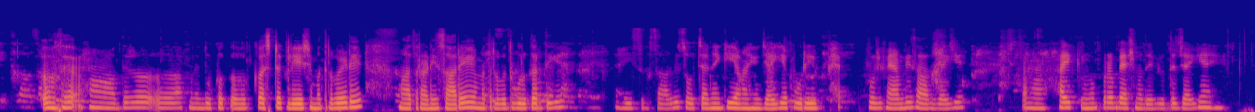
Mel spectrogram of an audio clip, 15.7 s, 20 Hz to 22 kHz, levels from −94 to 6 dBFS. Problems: constant background noise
